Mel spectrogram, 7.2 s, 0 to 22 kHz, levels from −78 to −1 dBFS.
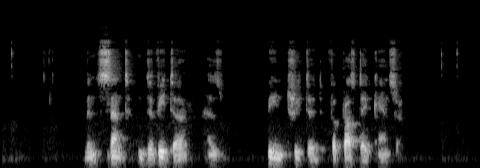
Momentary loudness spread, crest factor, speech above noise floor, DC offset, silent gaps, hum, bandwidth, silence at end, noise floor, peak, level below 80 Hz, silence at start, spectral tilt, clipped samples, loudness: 13 LU; 22 dB; 51 dB; under 0.1%; none; none; 9.6 kHz; 1.2 s; -72 dBFS; -2 dBFS; -60 dBFS; 1.25 s; -4 dB/octave; under 0.1%; -22 LUFS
